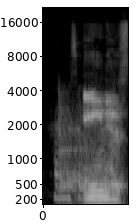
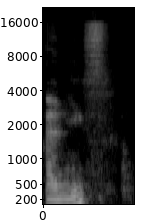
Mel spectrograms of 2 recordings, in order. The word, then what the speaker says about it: anise: people are n's n-a-n-i-s-e anus that's exactly what this tastes like i don't think that's how you say it anise that's how bored says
